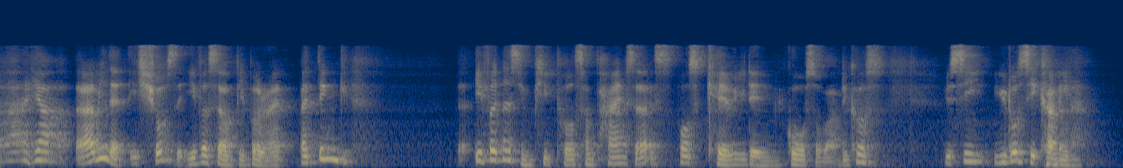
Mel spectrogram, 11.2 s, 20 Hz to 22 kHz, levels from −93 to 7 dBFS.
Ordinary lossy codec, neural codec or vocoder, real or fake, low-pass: MP3, 48 kbps; codec, 16 kHz, about 1 kbps, DyCAST, with the encoder's durations; fake; 7.2 kHz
